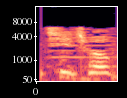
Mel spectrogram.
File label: "qi4 che1", Chinese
